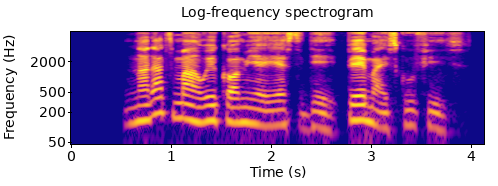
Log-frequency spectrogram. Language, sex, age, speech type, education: Nigerian Pidgin, male, 30-45, spontaneous, tertiary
